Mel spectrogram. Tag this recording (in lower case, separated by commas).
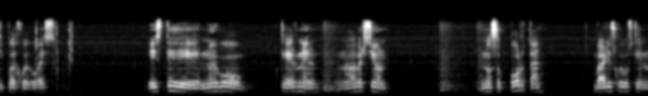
chop, speech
